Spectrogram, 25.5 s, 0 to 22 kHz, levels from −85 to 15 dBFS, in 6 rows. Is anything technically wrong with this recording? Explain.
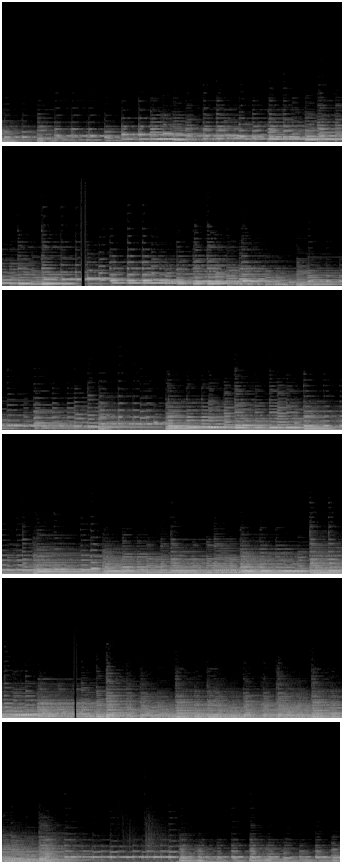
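Yes. Gaps at joins of encoded pieces at 5.24 s (about 50 ms) and 17.90 s (about 33 ms): untrimmed encoder delay and padding leave brief silences with smeared edges before the music resumes.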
